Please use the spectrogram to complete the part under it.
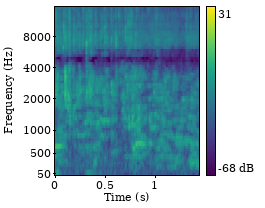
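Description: Laundry rinse water, scented with fabric softener, pours and gushes into a toilet bowl in one steady, close, continuous splash.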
